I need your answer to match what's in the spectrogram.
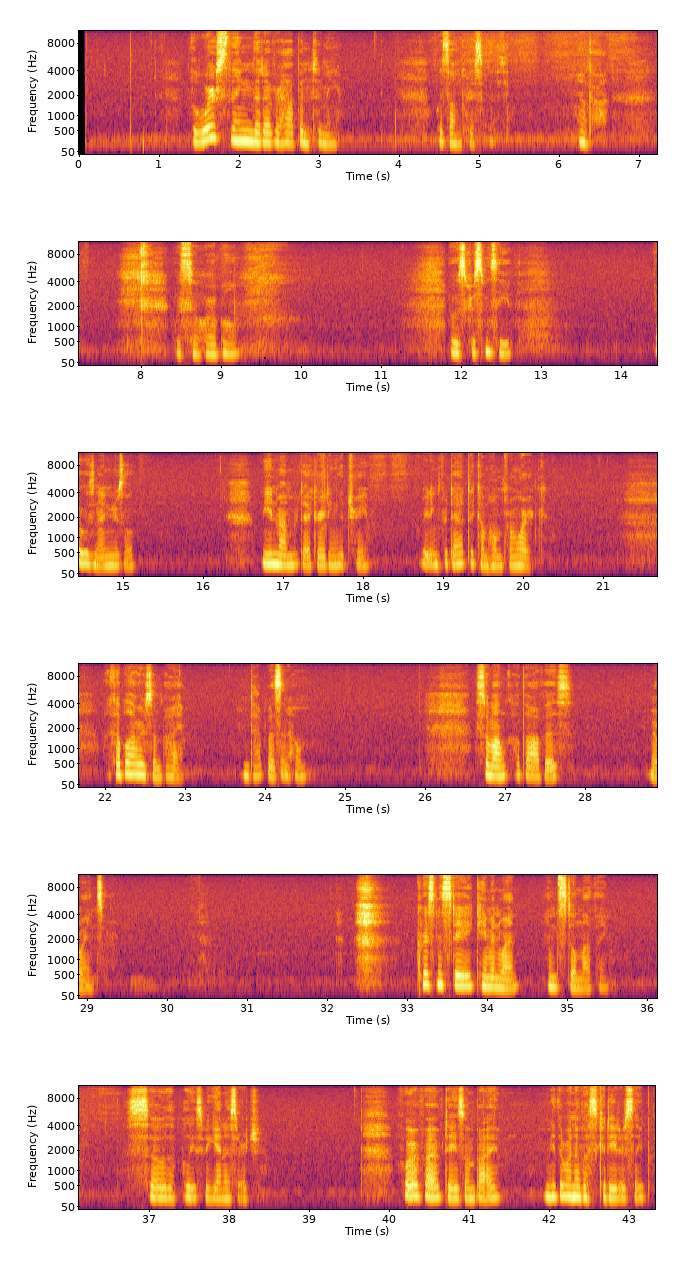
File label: movie monologue; Worst Christmas (Gremlins)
